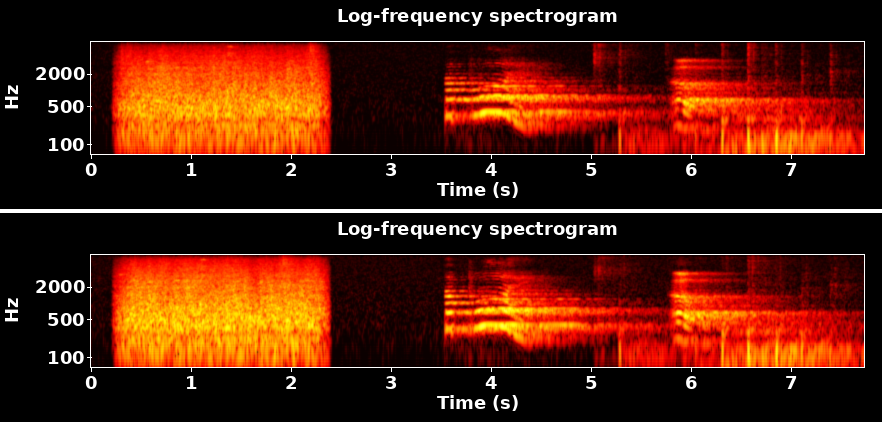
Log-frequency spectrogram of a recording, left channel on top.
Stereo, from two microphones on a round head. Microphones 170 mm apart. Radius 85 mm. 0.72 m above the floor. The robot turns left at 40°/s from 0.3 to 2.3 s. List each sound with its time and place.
3.5 s laughter: 75° right (ahead or behind), 8 m
5.0 s tape being pulled: 85° left, 6.5 m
